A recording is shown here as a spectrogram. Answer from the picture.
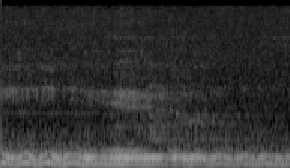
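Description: A man's singing voice holding one low note, wavering in wide vibrato for about the first second and then held steady.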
